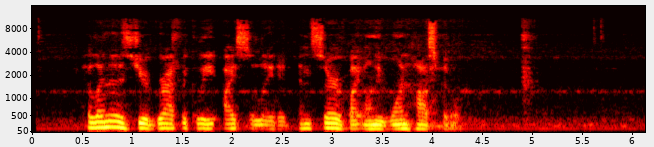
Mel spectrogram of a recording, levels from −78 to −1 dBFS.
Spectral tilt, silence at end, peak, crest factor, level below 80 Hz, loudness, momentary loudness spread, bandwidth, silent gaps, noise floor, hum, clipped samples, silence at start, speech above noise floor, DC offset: -6 dB/octave; 1.15 s; -4 dBFS; 16 dB; -56 dBFS; -19 LUFS; 20 LU; 11.5 kHz; none; -50 dBFS; none; under 0.1%; 0.55 s; 32 dB; under 0.1%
